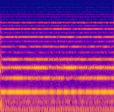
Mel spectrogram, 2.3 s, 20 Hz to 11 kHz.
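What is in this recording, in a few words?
B-3, Hammond B-3 organ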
